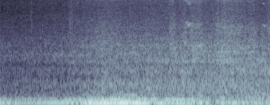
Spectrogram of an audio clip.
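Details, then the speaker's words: Toyota Tacoma after a sway bar relocation kit install, rolling slowly under light throttle over a bump with the suspension compressed a lot. Only engine drone is heard, with no scraping or rubbing. "yeah dude you compressed quite a bit and you still i didn't hear anything"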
